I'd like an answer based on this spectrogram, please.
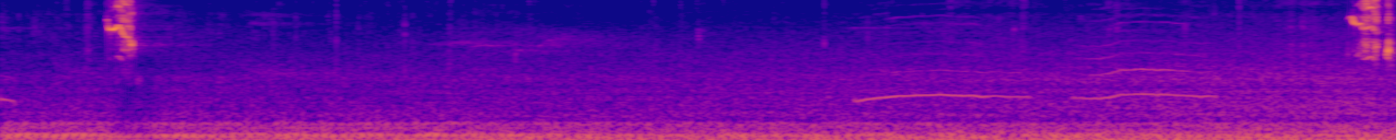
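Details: Begging for food while others munch peanuts, the monkey Moby gives two plaintive tonal coos in quick succession, framed by shrill squeaks at the start and end; low hum beneath.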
